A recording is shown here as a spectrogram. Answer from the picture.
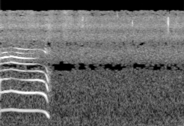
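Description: Domestic cat meowing once: a short call of just over half a second that holds level and drops in pitch at the end.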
